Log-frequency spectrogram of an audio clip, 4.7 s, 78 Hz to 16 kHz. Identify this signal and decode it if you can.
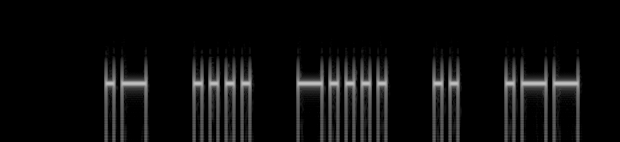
Morse code, heard as a keyed tone, about 19 wpm, spaced as for 14 wpm, 700 Hz. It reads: AH6IW
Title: 193 Lesson 31g - Letter v - Call Signs 20wpm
